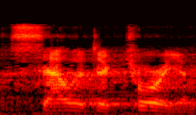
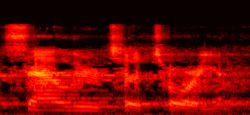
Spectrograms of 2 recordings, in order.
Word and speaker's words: salutatorian: to be salutatorian first of all it isn't pronounced salad ich Torian as I recently learned but rather salutatorian it's very important that you pronounce it correctly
